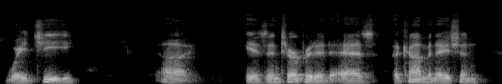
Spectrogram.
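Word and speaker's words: 危机: uh that in chinese the word for crisis which we pronounce wei ji is interpreted as a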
